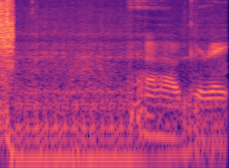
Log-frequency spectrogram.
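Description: Steady low rumble of a sport motorcycle's engine and wind at a handlebar or helmet microphone while riding on the highway, just after loud rock music cuts off suddenly at the very start.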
